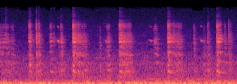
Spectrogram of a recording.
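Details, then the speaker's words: Old rusty cupboard latch, heard while rocking the cupboard by hand: sharp creaky squeaks and rattles about twice a second despite felt pads; the rusty latch causes the rattles. "That noise is from this latch right here, this old rusty latch. That's what's causing the rattles."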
